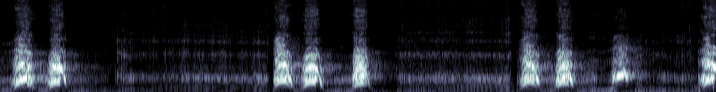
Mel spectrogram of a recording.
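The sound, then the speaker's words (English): A dog barks in quick pairs and triplets, loud, with short pauses between bursts and a faint steady hum underneath. “Sorry, I had to take something away from my dog again.”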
